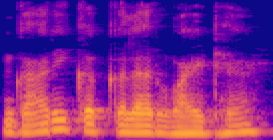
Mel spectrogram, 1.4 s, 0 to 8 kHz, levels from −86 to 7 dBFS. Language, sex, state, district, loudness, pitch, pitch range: Hindi, male, Arunachal Pradesh, Lower Dibang Valley, -16 LUFS, 110 Hz, 105-120 Hz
